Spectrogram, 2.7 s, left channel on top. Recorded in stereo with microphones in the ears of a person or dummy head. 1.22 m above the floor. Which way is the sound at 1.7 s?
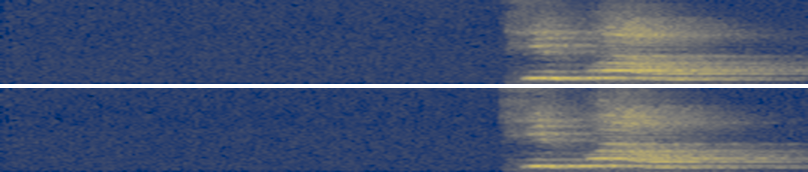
80° right.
